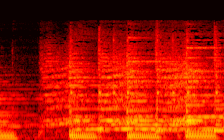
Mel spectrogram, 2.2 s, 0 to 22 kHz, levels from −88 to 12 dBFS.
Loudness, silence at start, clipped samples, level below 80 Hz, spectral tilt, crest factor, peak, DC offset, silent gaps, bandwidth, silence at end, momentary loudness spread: -25 LUFS; 0 s; under 0.1%; -42 dBFS; -5 dB/octave; 16 dB; -8 dBFS; under 0.1%; none; 12 kHz; 0 s; 12 LU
